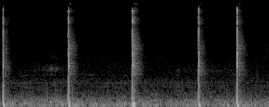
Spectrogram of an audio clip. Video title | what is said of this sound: Gold Plated Tungsten Maple and the No-ping Gold Maples - coin ping test | Tungsten will have zero ping.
